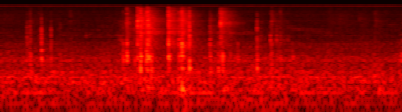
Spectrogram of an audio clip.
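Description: Scattered light clicks and taps, bunched into a quick run of them about a second in, over a faint steady hum.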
